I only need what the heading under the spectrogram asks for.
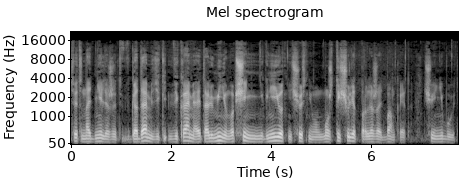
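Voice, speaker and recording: A man's fairly low-pitched voice at a very fast pace, fairly even in intonation, with a dry, close sound and no echo. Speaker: village vlogger. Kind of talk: casual outdoor vlog. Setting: outdoors by a river at night. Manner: quiet at night.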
